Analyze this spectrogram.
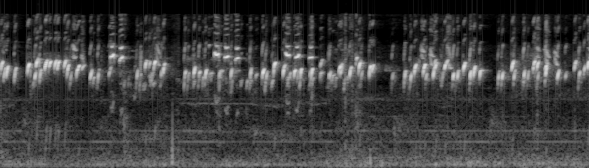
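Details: European goldfinch twittering used to stimulate a male to sing: rapid bursts of tinkling, liquid high notes and buzzy trills in short phrases with brief pauses, steady low hum behind.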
